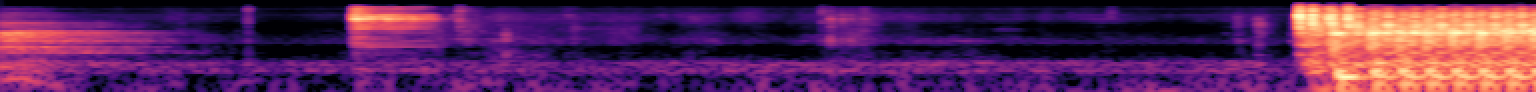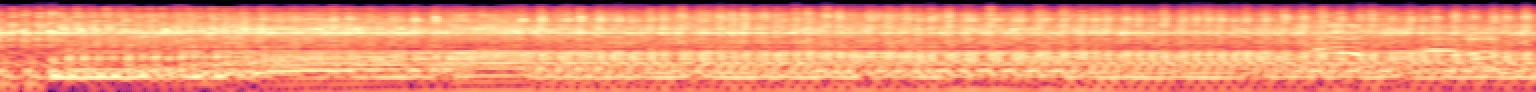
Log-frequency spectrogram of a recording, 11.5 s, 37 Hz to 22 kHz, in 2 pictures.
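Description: An old AT3 engine with the choke pulled out sputters, then catches and runs, settling into a loud, steady, close chugging drone after a few seconds of quiet handling sounds.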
